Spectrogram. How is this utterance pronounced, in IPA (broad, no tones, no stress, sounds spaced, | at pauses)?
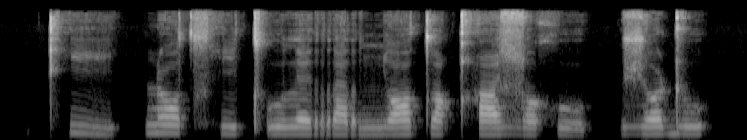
kʰ i | ɳ ɔ t͡sʰ i tʼ u l ɛ r a r ɲ ɒ t̪ o qʰ ɛ ɮ ɔ x u | ʒ ɔ ɖ u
